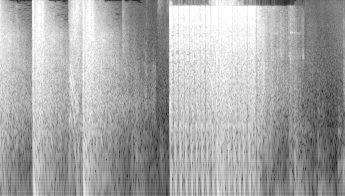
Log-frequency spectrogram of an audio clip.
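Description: Gunshots from a handgun: three single shots within the first second, each ringing out and dying away. About two seconds in comes a rapid burst of automatic fire that lasts about a second.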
